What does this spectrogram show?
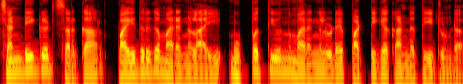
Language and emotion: Malayalam, neutral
